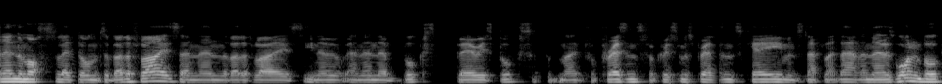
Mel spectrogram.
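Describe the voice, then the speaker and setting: In a Welsh accent, a man speaks at a moderate pace with a fairly low pitch, fairly even intonation, and hardly any pauses. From Wales (Cardiff, raised in North Wales). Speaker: conservationist. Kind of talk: interview. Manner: halting, repeats words.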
